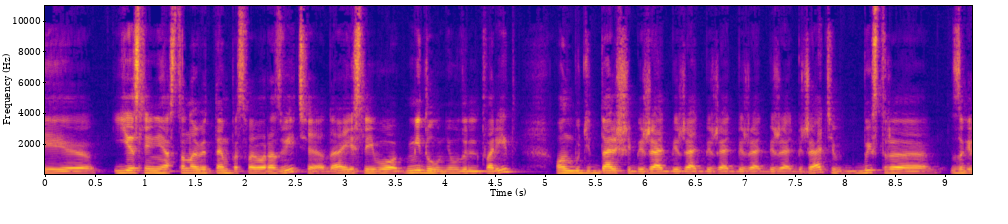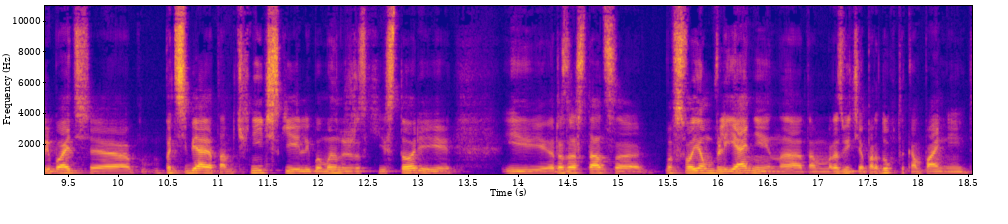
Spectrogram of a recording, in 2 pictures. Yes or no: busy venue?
no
